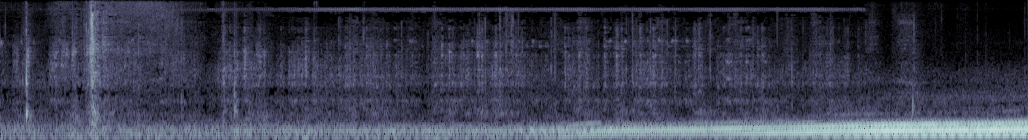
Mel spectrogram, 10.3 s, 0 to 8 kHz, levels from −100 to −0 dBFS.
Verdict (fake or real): real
